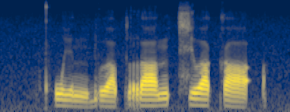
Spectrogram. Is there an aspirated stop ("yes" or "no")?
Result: yes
